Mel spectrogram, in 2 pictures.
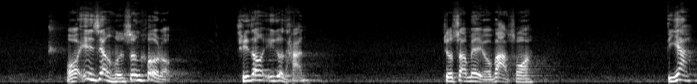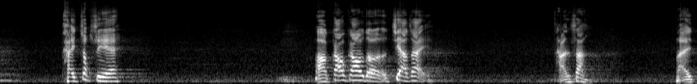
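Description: An elderly man speaks slowly and deliberately into a microphone, pausing between phrases.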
